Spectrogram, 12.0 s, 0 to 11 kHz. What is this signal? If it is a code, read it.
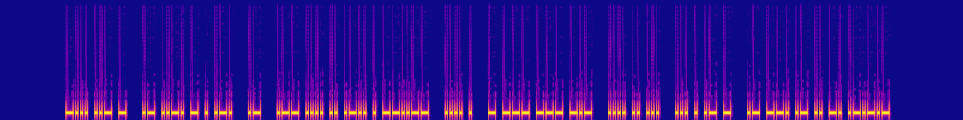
Morse code, heard as a keyed tone, about 40 wpm, 700 Hz. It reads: BUT AFTER A WHILE, HE TOOK HIS SEAT AGAIN.
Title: Sentences from Top 1500 Words 40wpm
